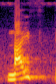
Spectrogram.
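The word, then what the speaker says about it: knife: हो जाता है और आपका नाइफ यहां पे के साइलेंट होता है एफ ही ए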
